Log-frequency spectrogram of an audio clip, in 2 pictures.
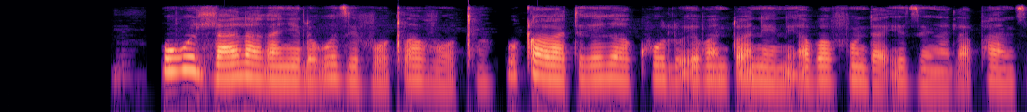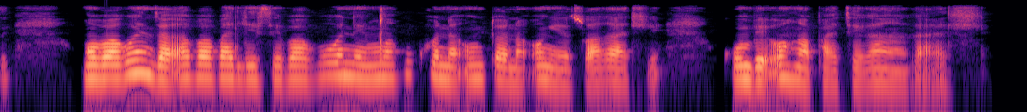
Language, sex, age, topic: North Ndebele, female, 25-35, education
